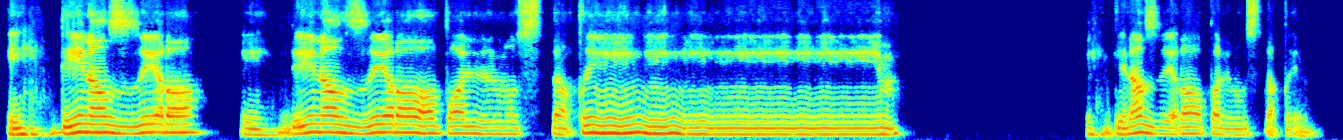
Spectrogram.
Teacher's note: Sehingga melahirkan huruf ya yang bukan dari keduanya, tapi mirip gitu. Maka sebutannya ismamus shadi zayan, mencampurkan antara shad dengan zai.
